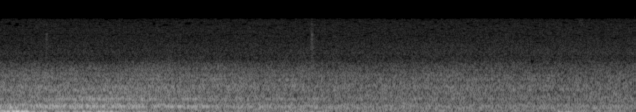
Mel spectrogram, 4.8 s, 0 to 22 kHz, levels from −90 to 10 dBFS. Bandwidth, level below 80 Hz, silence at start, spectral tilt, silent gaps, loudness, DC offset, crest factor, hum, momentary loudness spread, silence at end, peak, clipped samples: 11 kHz; -38 dBFS; 0 s; -7.5 dB/octave; none; -34 LUFS; under 0.1%; 18 dB; none; 8 LU; 0 s; -12 dBFS; under 0.1%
